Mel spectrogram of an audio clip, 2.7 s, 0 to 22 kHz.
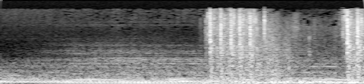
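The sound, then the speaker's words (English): Police open fire as the 1923 putsch is crushed. Rapid gunfire crackles in a dense volley, pauses, then a second short burst follows over a low, steady rumble. “When the police opened fire, Hitler's 1923 putsch came to an end.”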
